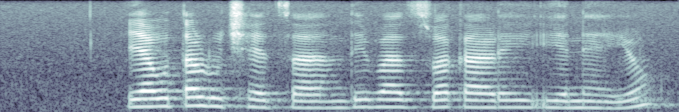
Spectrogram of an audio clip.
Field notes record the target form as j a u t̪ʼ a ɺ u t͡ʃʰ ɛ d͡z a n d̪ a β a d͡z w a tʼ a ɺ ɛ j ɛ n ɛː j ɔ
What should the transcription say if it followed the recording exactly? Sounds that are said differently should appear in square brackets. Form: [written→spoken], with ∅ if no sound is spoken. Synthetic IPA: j a u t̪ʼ a ɺ u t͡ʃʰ ɛ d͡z a n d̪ [a→i] β a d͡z w a [tʼ→kʼ] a ɺ ɛ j ɛ n ɛː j ɔ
